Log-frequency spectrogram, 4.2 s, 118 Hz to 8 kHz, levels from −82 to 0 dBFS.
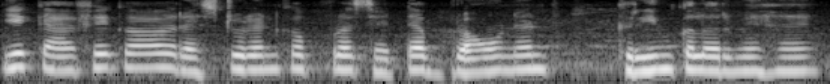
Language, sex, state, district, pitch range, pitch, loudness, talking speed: Hindi, female, Delhi, New Delhi, 230-255 Hz, 245 Hz, -16 LUFS, 185 wpm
